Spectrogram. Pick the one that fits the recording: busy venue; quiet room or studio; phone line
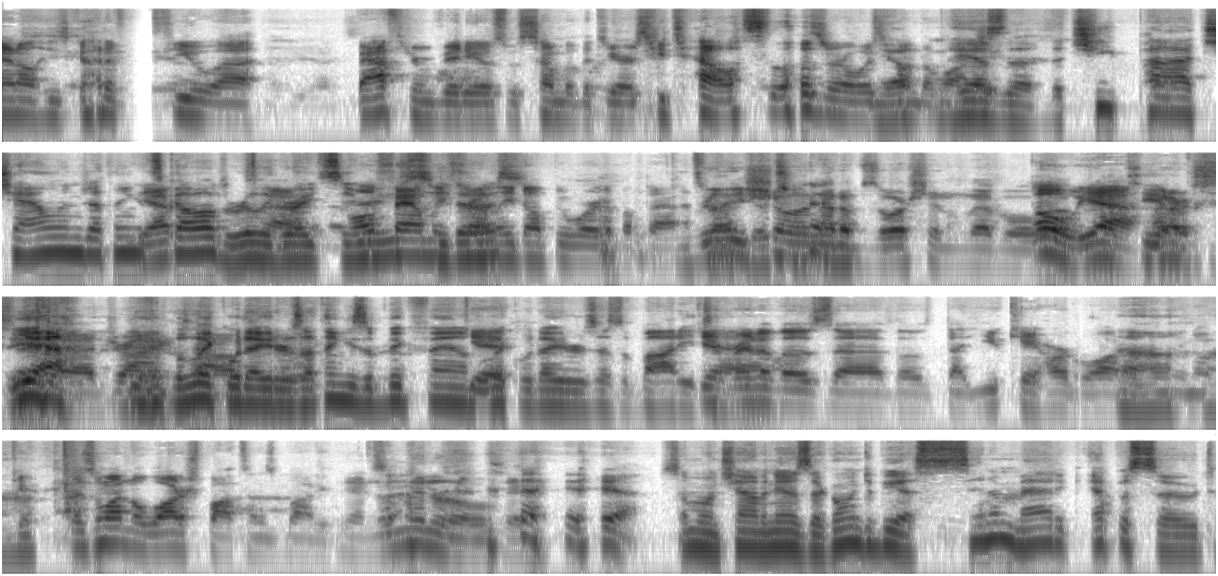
busy venue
